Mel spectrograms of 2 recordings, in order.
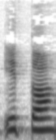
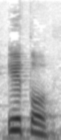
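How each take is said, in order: First: "इता" with the lips moved so it opens to a; "इता", the mistaken open ending; wrong lip movement. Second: "इतो" with the lips kept still and a light bounce on t; "इतो", a tongue bounce with no lip movement; qalqala bounce. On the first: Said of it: "हमने इता नहीं पढ़ना". (गलत तरीके से "इता", होंठ हिलाकर) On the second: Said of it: "हमने पढ़ना है इतो". ("इतो" में होंठ स्थिर, ज़बान से हल्की कलकला) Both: Shown as a demonstration.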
